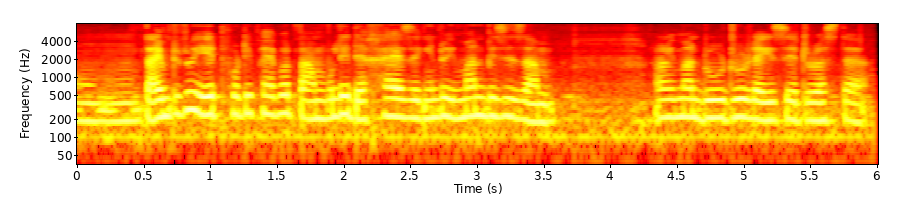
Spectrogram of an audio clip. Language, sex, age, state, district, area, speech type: Assamese, female, 30-45, Assam, Kamrup Metropolitan, urban, spontaneous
